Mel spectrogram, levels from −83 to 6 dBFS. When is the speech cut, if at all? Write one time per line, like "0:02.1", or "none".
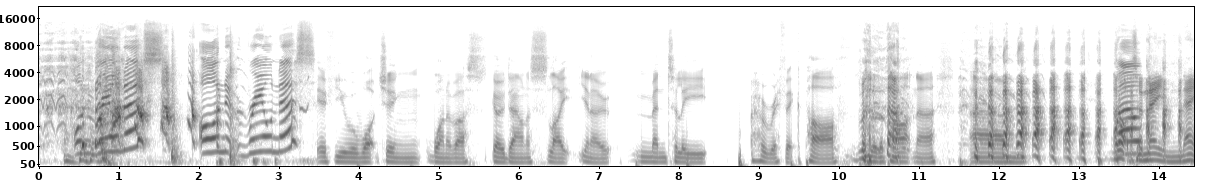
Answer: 0:03.5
